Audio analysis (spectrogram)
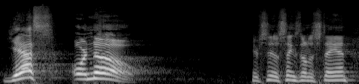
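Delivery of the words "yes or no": higher, louder, slow demanding yes or no; cross-examine God like a lawyer; lawyer prayer. Retold or imitated. Preacher voicing a demanding lawyer prayer to God, slow and pointed. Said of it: "give him the lawyer prayer".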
